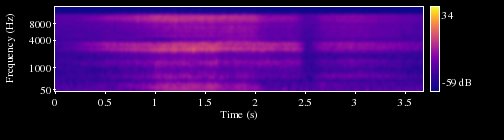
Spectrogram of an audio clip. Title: Monkey snoring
